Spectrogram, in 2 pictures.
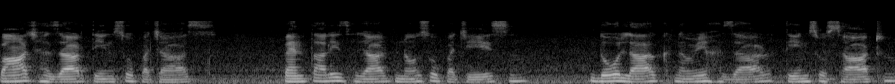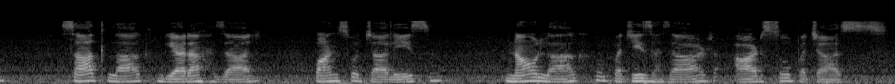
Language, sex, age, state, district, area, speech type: Urdu, male, 18-30, Bihar, Purnia, rural, spontaneous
